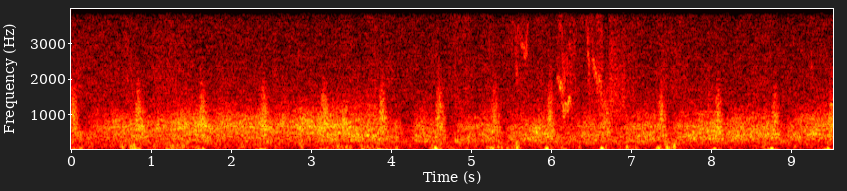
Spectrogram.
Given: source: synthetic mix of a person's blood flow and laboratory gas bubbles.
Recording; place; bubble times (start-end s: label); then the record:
Doppler ultrasound of blood flow; subclavian vein
4.77-5.02 s: bubbles
From the record:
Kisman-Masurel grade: 112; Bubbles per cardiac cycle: 1 to 2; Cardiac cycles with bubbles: 1 to 10%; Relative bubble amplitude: moderate (0.250 to 0.450); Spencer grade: 1 (occasional bubble signal discernible with the cardiac motion signal, with majority of cardiac periods free of bubbles); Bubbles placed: anywhere in the cardiac cycle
